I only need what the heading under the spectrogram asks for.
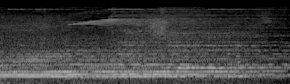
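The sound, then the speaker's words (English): The Disneyland Railroad train, the Disneyland Limited, pulls away on its rails at Disneyland for a grand circle tour, with a long, steady whistle-like tone over a low rumble, loud, easing off slightly toward the end. No one speaks. “We're getting on the train right now.”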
